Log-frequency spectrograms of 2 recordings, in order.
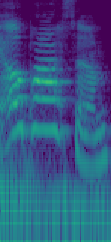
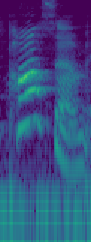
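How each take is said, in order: First: An extra vowel sound comes before 'possum'. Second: The word starts straight on the 'p' sound. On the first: The speaker calls it wrong. "backwater hicks like to pronounce things uh, strangely. And so they say" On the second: The speaker calls it right. "But it's just possum"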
